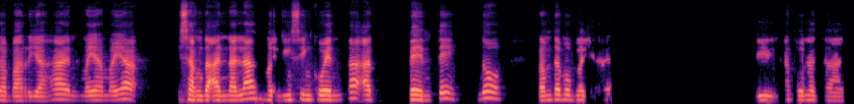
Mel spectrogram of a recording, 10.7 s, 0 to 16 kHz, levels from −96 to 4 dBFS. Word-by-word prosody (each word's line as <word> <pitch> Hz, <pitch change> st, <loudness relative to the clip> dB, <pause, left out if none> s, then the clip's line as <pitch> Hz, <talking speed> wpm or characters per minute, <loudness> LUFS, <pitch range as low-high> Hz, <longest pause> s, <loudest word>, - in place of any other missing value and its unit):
nabaryahan, 150 Hz, +3 st, -1 dB, 0.2 s
maya-maya 160 Hz, +3 st, 0 dB, 0.7 s
100 160 Hz, -1 st, +5 dB
na 155 Hz, 0 st, +6 dB
lang, 195 Hz, +3 st, +6 dB, 0.2 s
maging 160 Hz, +1 st, -3 dB
50 165 Hz, +2 st, +2 dB, 0.2 s
at 170 Hz, -, +3 dB, 0.5 s
20, 165 Hz, +2 st, +3 dB, 0.5 s
'no? 215 Hz, -2 st, +1 dB, 0.5 s
Ramdam 160 Hz, +4 st, +2 dB
mo 175 Hz, -, 0 dB
ba 160 Hz, 0 st, -2 dB
'yan? 155 Hz, -, -12 dB, 1.8 s
'Di, 150 Hz, -, -4 dB, 0.3 s
katulad 160 Hz, -1 st, -4 dB
da 140 Hz, -1 st, -7 dB
160 Hz, 95 wpm, -23 LUFS, 155-170 Hz, 1.8 s, na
